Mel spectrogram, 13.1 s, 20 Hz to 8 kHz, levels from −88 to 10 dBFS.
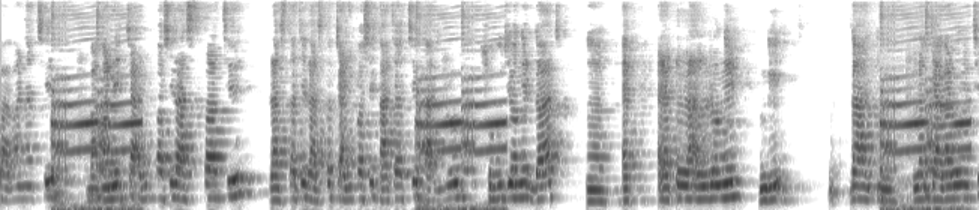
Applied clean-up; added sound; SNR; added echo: classical method WPE with log-MMSE.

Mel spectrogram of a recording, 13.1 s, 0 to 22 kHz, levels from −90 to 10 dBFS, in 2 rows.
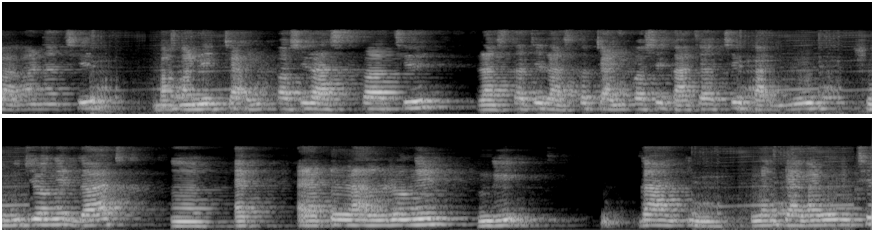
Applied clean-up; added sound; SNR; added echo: neural separator model SepFormer DNS4.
